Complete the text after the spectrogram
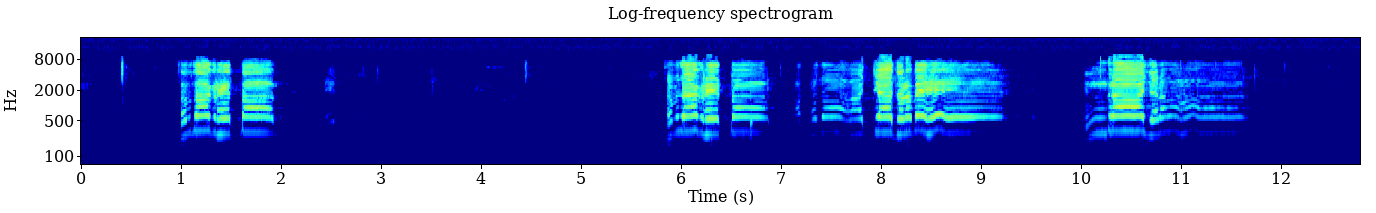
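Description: Men chant a prayer in short, strong phrases.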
